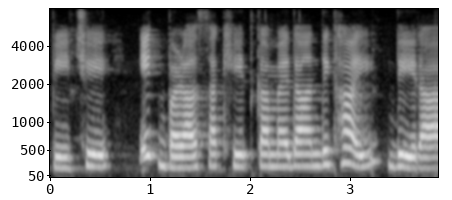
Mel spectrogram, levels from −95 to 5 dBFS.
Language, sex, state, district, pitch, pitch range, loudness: Hindi, female, Bihar, Kaimur, 210 Hz, 195-220 Hz, -14 LUFS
